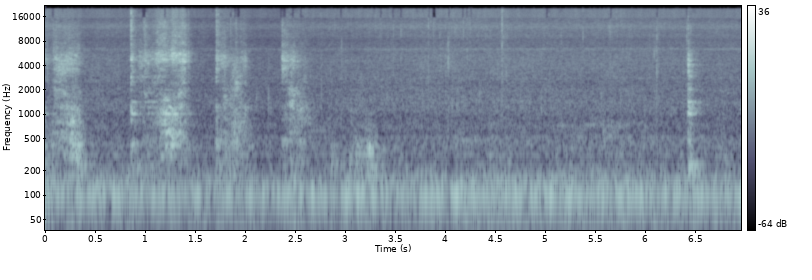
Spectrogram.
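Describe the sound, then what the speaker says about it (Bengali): Onions frying in hot oil in a pan and being stirred, with loud scraping strokes in the opening seconds, then a steady close sizzle with occasional utensil taps and no talking. "অনেক সুন্দর করে ভাজা হয়েছে এবং হচ্ছে আরও হবে"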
